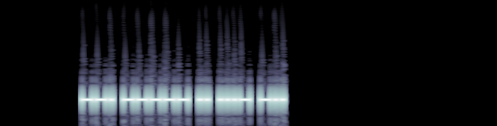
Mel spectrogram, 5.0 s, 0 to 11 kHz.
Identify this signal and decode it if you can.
Morse code, heard as a keyed tone, about 34 wpm, 700 Hz. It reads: G0IVD
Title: DXCC-100 Call Signs - 5 Characters - 35wpm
